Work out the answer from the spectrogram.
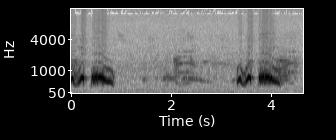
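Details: Two calling coos of a female spotted dove in 'thúc gù' style, used to stir decoys. Each is a quick wavering pair and a full, falling coo, with a quiet muffled coo in the pause.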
